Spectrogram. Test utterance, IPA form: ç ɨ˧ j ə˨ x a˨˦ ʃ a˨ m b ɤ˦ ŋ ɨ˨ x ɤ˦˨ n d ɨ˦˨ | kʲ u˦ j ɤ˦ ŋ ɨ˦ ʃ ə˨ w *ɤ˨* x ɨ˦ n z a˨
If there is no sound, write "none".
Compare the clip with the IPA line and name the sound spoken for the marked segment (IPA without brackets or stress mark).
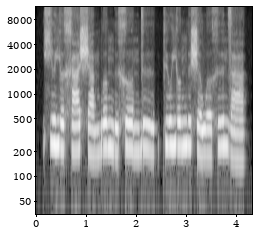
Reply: ɤ˨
